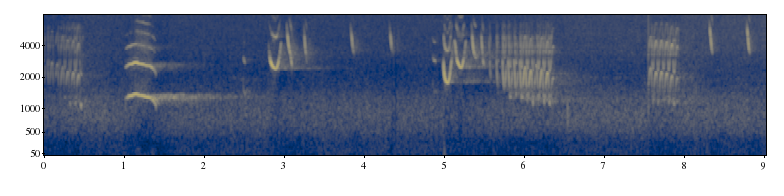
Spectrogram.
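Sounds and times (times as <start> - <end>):
bat social calls slowed down tenfold: 0.0 - 6.7, 7.6 - 9.0
soft hiss: 0.0 - 9.0.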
